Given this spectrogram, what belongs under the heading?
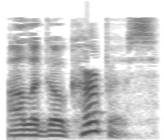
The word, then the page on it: oligocarpous: British English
